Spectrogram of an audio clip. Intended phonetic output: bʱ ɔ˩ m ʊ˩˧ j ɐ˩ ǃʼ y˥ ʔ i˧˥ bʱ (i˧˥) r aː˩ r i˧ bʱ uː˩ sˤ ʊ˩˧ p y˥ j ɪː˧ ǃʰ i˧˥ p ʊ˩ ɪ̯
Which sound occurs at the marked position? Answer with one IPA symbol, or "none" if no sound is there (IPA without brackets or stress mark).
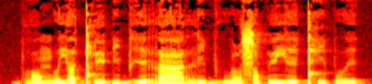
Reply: ɪ˧˥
